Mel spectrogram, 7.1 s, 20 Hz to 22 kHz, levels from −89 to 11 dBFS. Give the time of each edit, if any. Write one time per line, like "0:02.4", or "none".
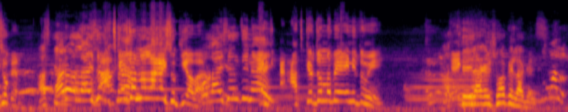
none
